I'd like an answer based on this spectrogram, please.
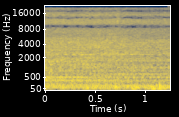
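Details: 2014 Chevy Cruze LT 1.4L just after a tune-up with new Autolite iridium spark plugs, hood open: quiet, smooth low hum at idle with no ticks, misses or knocks; the engine idles evenly.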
